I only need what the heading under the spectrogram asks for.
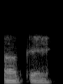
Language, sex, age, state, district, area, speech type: Malayalam, male, 30-45, Kerala, Idukki, rural, conversation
